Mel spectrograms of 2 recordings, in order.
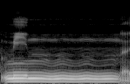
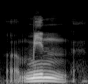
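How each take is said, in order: First: The final n is drawn out and nasal. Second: The final n is clear and short. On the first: The speaker calls it wrong. "jangan dibaca min" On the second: The speaker calls it right. "bunyi nun sukun kita baca jelas"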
